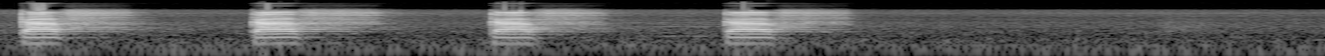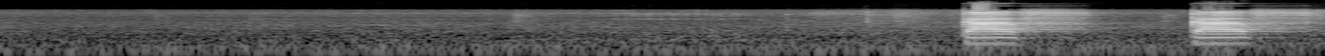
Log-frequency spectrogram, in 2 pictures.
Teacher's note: এরপরে কাফটা হচ্ছে আমাদের জিহ্বার গোড়া হতে একটু আগে আসবে, সামনে, একটু সামনে অগ্রসর হবে। কাফটা হচ্ছে আমাদের জিহ্বার গোড়া থেকে আরেকটু সামনে অগ্রসর হবে, হয়ে উচ্চারিত হবে কাফ।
